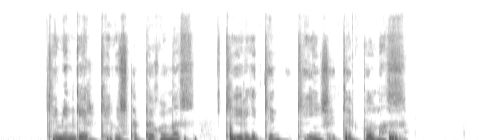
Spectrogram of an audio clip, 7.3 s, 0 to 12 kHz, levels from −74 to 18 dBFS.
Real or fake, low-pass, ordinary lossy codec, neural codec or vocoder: fake; 10.8 kHz; AAC, 64 kbps; vocoder, 44.1 kHz, 128 mel bands, Pupu-Vocoder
